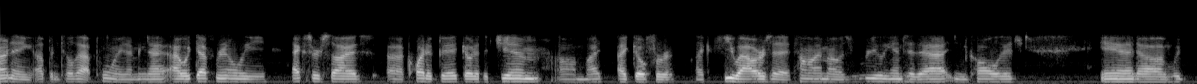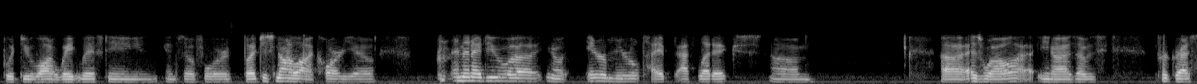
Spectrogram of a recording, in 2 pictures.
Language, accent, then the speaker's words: English; a little north of San Francisco, Northern California, United States; also born or lived in San Diego; originally grew up in Northern California, so just a little north of San Francisco.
